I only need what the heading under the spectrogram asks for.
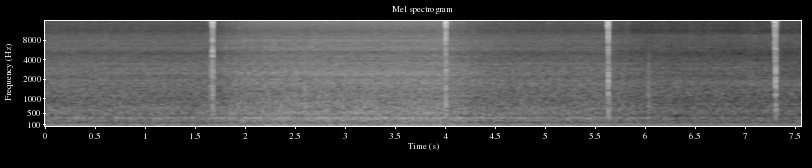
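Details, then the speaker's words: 2003 Peugeot 307 2.0 HDi 90, idling, after repairing the heater blower resistor and burnt wiring harness: blower on speeds 3 and 4 gives a steady, even rush of air with no rattle or surging; blower works normally. "écoutons est ce qu'on entend quelque chose il ya le bruit du moteur évidemment hélas en anton ça fait du bien c'est très belle nouvelle position 3 ah là on entend bien et enfin position 4"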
